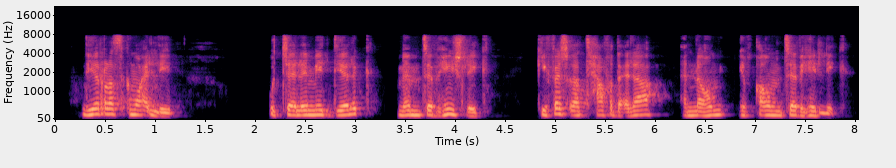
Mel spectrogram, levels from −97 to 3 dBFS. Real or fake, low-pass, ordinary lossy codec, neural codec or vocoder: fake; none; none; codec, 16 kHz, 4.8 kbps, FACodec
